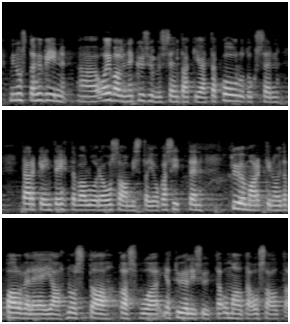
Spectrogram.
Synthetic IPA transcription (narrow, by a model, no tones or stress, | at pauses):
minust̪ɑhyʋinːoiʋɑlːinekysymyssent̪ɑkiɑet̪ːækoulut̪uksen | t̪ærkeint̪eht̪æʋæluoɾɑosɑːmist̪ɑjokɑsit̪ːent̪yømɑrkːinoit̪ɑpɑlʋeleːjɑnost̪ɑːkɑsʋuɑjɑt̪yølːˑisyːt̪ːæomɑlt̪ɑosɑlt̪ɑ̰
